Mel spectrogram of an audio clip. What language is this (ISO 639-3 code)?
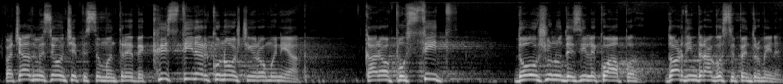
ron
